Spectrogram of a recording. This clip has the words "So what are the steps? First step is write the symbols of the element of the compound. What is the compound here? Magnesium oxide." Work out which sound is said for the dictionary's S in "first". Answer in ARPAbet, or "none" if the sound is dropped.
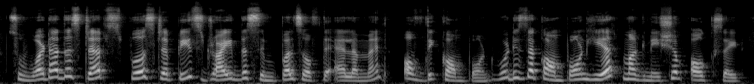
none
